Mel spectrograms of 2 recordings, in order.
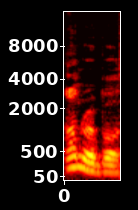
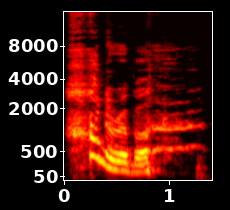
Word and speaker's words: honorable: And a lot of times when I hear people speak English, they don't pronounce the H honorable. They say honorable. So sometimes I go, honorable.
